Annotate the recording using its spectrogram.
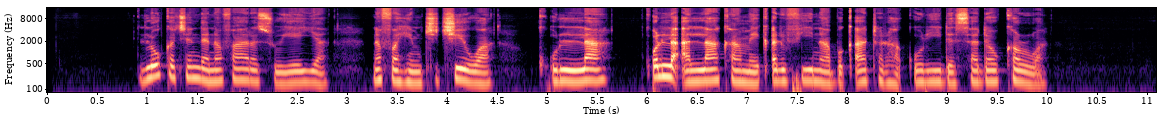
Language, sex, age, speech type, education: Hausa, female, 30-45, spontaneous, tertiary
